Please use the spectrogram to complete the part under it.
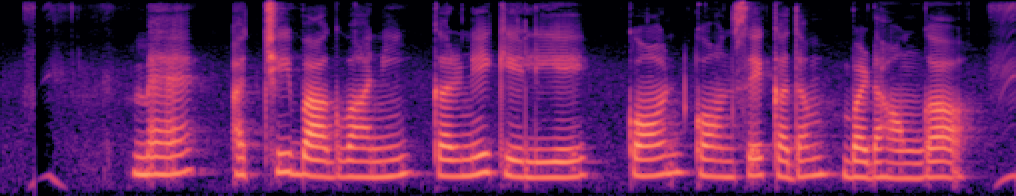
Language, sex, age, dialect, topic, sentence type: Hindi, female, 25-30, Garhwali, agriculture, question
